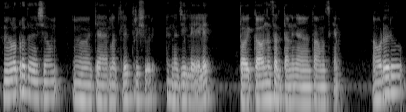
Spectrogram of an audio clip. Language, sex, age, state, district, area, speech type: Malayalam, male, 18-30, Kerala, Thrissur, rural, spontaneous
